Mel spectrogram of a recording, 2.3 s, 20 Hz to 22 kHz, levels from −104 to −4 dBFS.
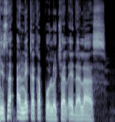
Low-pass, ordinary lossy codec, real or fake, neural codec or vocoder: none; none; real; none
